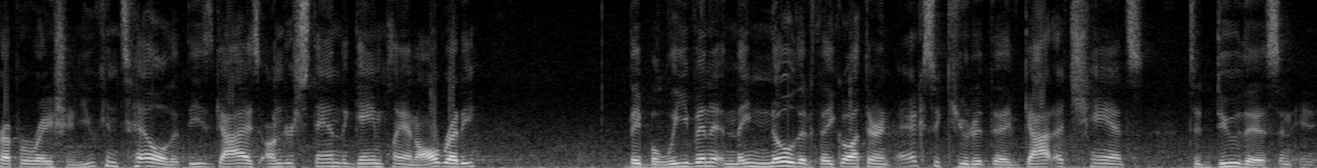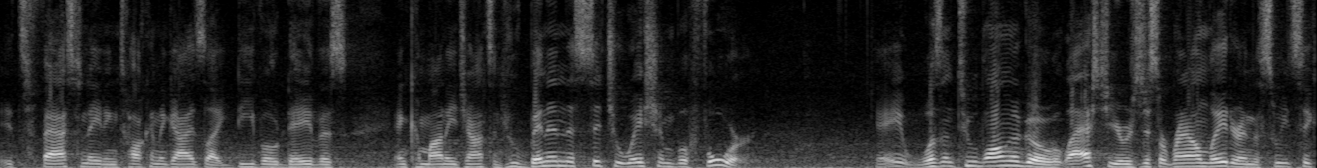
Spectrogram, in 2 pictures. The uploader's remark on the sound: from Wells Fargo Arena in Des Moines for a live preview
